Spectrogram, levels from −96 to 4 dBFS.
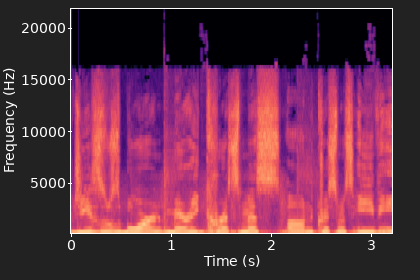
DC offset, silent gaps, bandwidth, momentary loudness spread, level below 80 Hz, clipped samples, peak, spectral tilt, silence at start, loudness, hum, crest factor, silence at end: under 0.1%; none; 17 kHz; 2 LU; -30 dBFS; under 0.1%; 0 dBFS; -4 dB/octave; 0 s; -11 LUFS; none; 10 dB; 0 s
